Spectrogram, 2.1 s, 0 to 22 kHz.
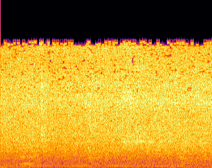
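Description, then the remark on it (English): Steam rushes through a vinyl record press as it opens, heating the die to about 280 degrees, in a loud, steady hiss that holds evenly for about two seconds, a broad airy roar with no breaks or rhythm. “When this opens, the steam's going through and heating up that dye.”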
